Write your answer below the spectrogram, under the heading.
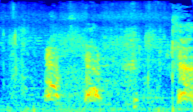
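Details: Loose off-leash dogs approaching a male Siberian Husky during a walk around Lake Nacimiento; three short, mid-pitched barks come in quick succession, roughly half a second apart, with faint background noise.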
